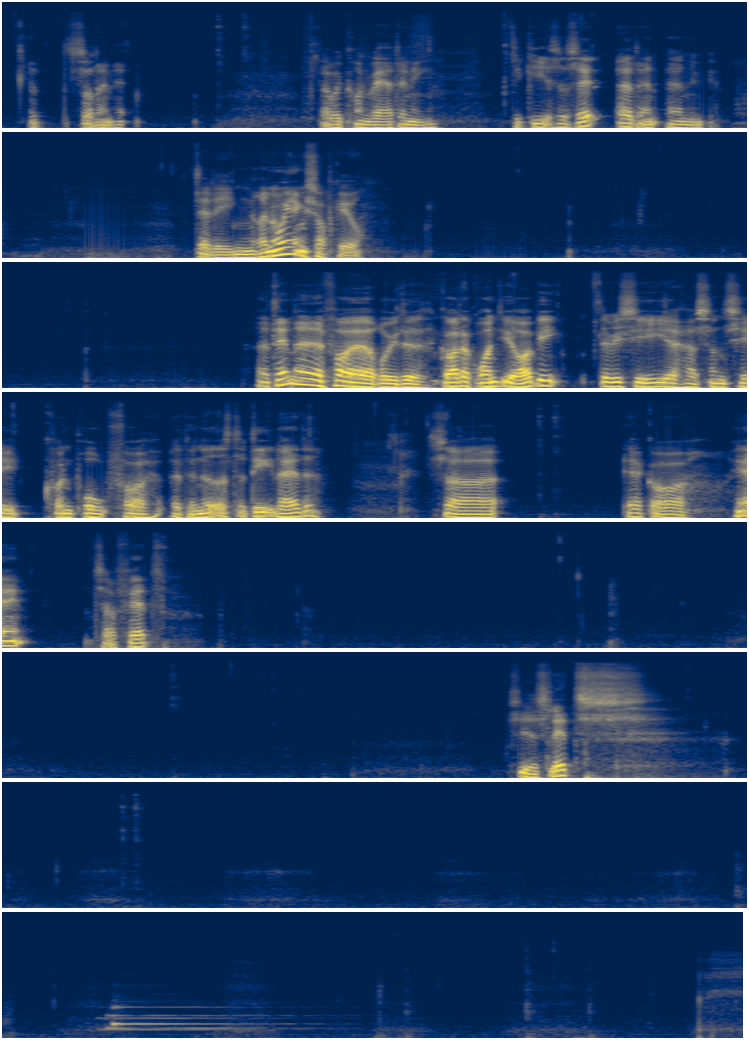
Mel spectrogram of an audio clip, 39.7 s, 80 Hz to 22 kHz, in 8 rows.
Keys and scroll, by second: 28.7 Delete.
